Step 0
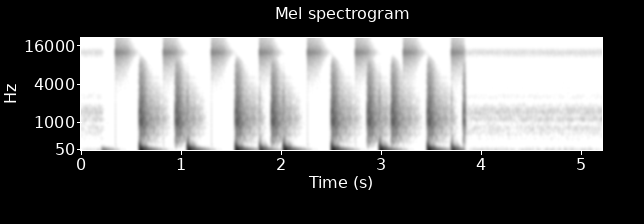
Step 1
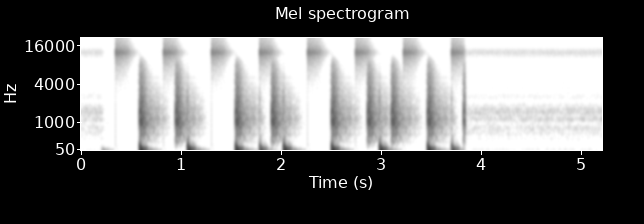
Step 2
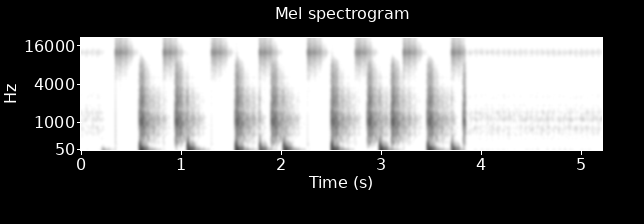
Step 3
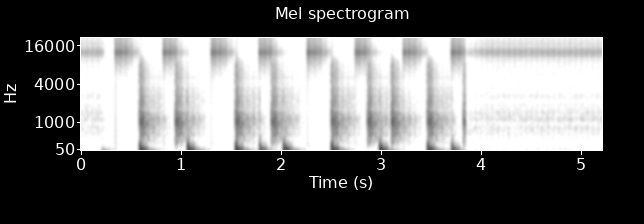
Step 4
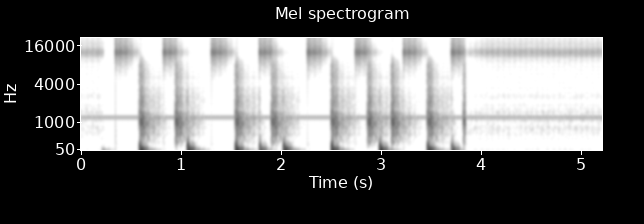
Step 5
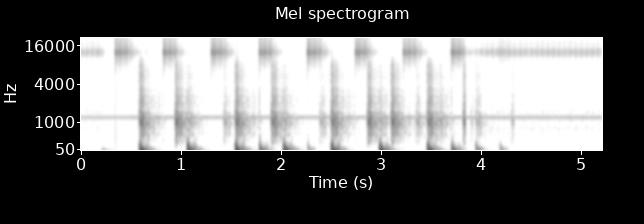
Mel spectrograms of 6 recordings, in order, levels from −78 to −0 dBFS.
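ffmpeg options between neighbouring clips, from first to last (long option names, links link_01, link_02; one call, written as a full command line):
ffmpeg -i in.wav -af "highpass=frequency=110:poles=1" out.wav
ffmpeg -i in.wav -af "equalizer=frequency=250:width_type=o:width=0.33:gain=5,equalizer=frequency=1600:width_type=o:width=0.33:gain=-9,equalizer=frequency=4000:width_type=o:width=0.33:gain=-4,tremolo=f=18:d=0.45,aeval=exprs='clip(val(0),-1,0.141)':channel_layout=same" out.wav
ffmpeg -i in.wav -filter_complex "[0:a]acrossover=split=1400[link_01][link_02];[link_02]acompressor=threshold=-44dB:ratio=4[link_03];[link_01][link_03]amix=inputs=2:normalize=0,crystalizer=i=3:c=0" out.wav
ffmpeg -i in.wav -af "aeval=exprs='val(0)+0.00178*sin(2*PI*1200*n/s)':channel_layout=same" out.wav
ffmpeg -i in.wav -af "aecho=1:1:76|485:0.106|0.2,volume=-7dB" out.wav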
